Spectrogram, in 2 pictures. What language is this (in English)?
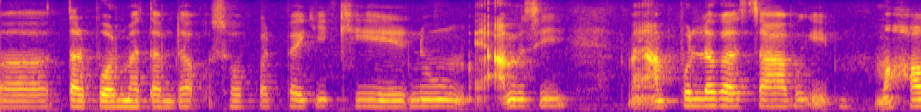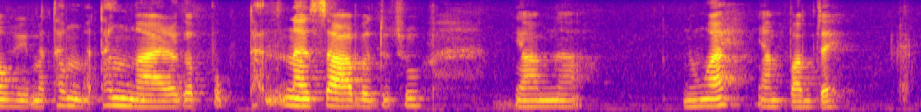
Manipuri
